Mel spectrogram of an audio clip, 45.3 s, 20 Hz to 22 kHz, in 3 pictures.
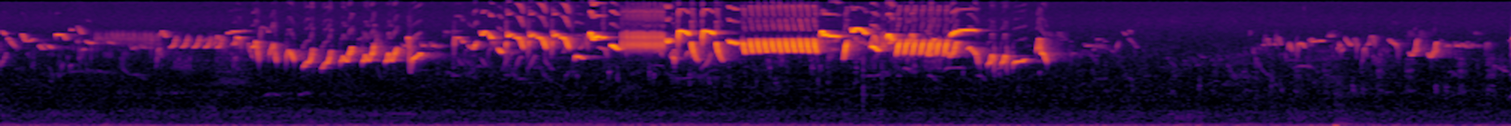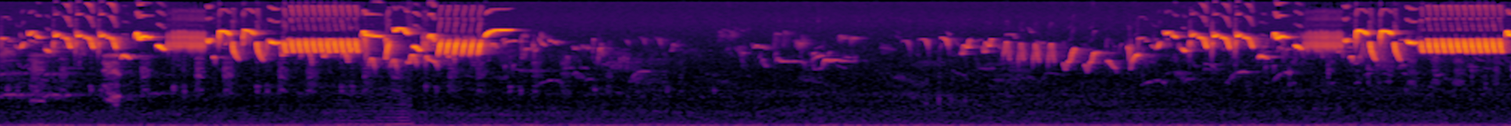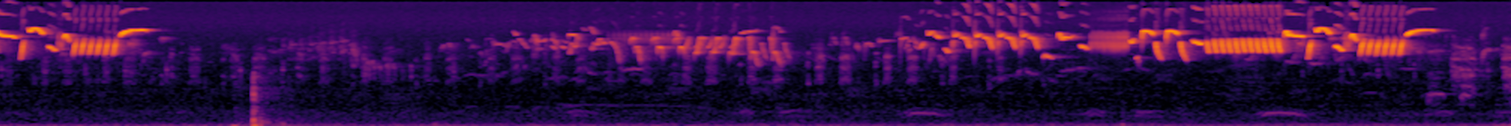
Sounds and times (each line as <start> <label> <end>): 0.0 blackbird 45.3
4.6 willow warblers 45.3
11.1 red-legged partridge 45.3
12.6 robin 45.3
